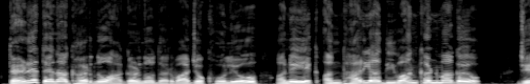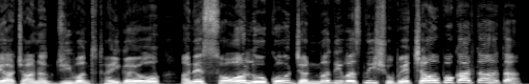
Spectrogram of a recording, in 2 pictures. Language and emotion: Gujarati, surprised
